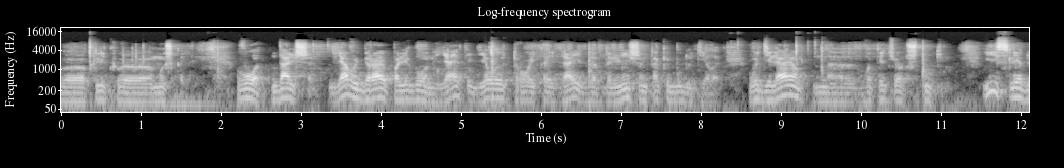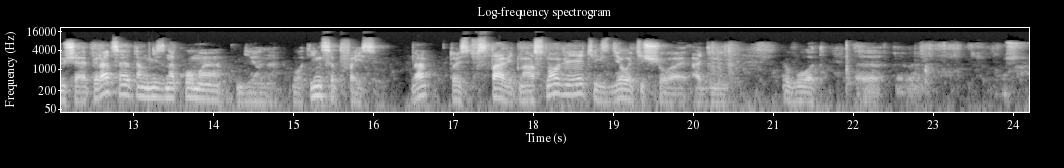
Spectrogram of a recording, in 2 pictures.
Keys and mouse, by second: 0.5 KP_1, 1.1 KP_3, 5.4 3.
